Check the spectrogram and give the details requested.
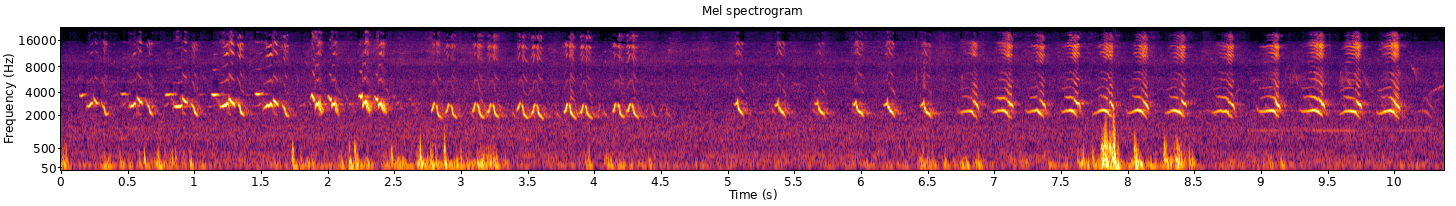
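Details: Mockingbird showcasing its talent, singing a long varied medley: bursts of repeated chirps and sharp upslurred whistles, each phrase repeated several times before switching, over low background thumps and rumble.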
